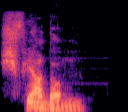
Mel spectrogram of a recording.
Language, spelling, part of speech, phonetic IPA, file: Polish, świadom, adjective, [ˈɕfʲjadɔ̃m], Pl-świadom.ogg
